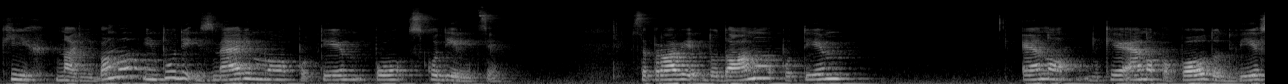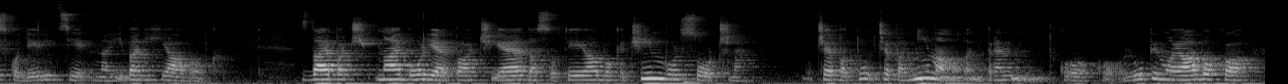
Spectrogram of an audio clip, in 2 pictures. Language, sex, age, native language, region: Slovenian, female, 50-59, Slovenian, Drava region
